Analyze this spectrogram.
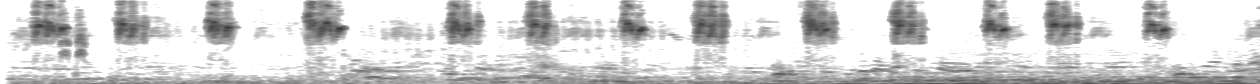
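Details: Sparrow chicks in the nest chirping for food while being fed: harsh, hissy high chirps repeated about every half second, fairly steady throughout, with low background rumble.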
